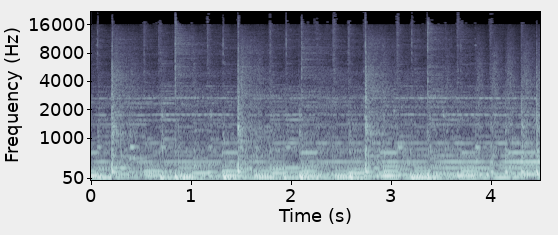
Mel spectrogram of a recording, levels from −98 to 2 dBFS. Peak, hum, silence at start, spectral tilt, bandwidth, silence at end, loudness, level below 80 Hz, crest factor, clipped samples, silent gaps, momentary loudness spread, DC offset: 0 dBFS; none; 0 s; -7 dB/octave; 19 kHz; 0 s; -19 LUFS; -22 dBFS; 16 dB; under 0.1%; none; 2 LU; under 0.1%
